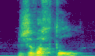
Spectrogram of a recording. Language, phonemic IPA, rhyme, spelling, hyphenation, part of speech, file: Dutch, /ˈzʋɑx.təl/, -ɑxtəl, zwachtel, zwach‧tel, noun, Nl-zwachtel.ogg
- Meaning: bandage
